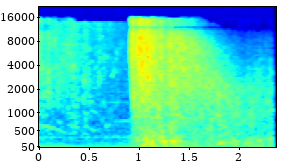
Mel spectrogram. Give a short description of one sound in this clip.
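A figure splashes heavily into water.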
